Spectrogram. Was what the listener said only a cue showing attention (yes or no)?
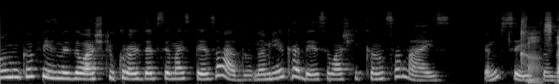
no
